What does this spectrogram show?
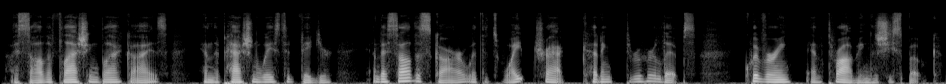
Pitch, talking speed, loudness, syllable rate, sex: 105 Hz, 190 wpm, -23 LUFS, 5.3 syllables/s, male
